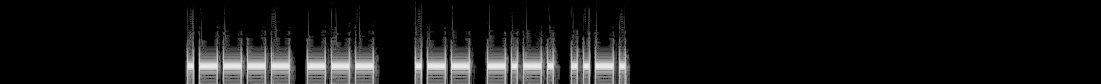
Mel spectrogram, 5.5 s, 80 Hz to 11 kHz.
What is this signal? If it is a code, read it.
Morse code, heard as a keyed tone, about 40 wpm, 700 Hz. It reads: 1O WCF
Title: Winter Field Day Exchanges 40wpm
